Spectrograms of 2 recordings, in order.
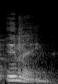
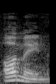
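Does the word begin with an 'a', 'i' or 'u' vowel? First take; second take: i; a. First: The first vowel is a short 'i' sound. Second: The first vowel is an open 'a' sound. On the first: The speaker calls it wrong. "it's a Chataf, which the Mishabrua says a Chataf is a Shva. You say imein" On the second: The speaker calls it right. "saying Amen with a komatz under the Aleph"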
